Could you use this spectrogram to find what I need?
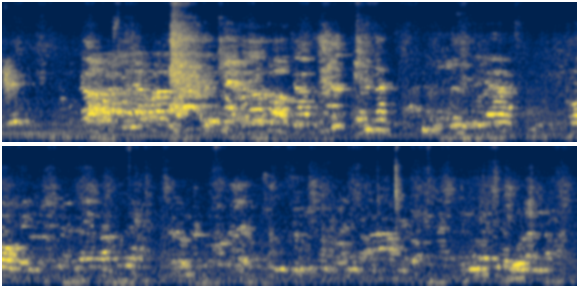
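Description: A crowd of men chatter and call out nearby.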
